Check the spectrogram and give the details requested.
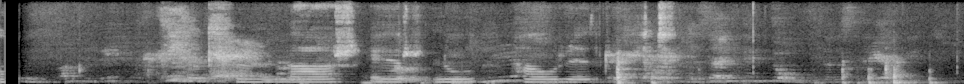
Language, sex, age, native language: Icelandic, female, 9, Icelandic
